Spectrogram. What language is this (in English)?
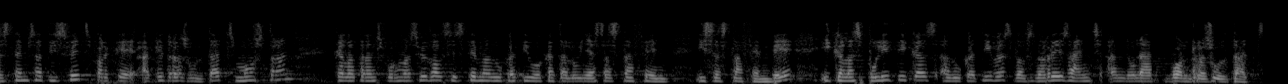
Catalan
